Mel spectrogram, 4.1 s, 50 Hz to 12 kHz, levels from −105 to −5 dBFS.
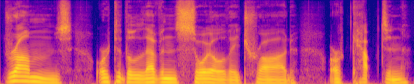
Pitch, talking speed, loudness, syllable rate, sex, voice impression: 100 Hz, 145 wpm, -19 LUFS, 3.5 syllables/s, male, very masculine, slightly middle-aged, thick, relaxed, weak, dark, slightly soft, muffled, slightly fluent, slightly raspy, cool, very intellectual, slightly refreshing, very sincere, very calm, mature, friendly, reassuring, very unique, slightly elegant, wild, slightly sweet, slightly lively, slightly strict, very modest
